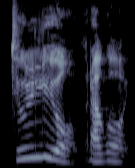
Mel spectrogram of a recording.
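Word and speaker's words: δουλεύω: 이 섬겨라고 하는 단어가 저기 헬라어로 둘리오라고 발음을 해요.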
